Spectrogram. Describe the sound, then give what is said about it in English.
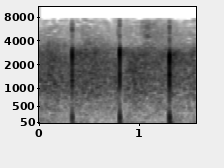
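A church audience clapping for women standing on a stage forms a steady, hissy wash of sound, punctuated by three sharp, evenly spaced louder claps about half a second apart, with no voices. “Keep clapping for them.”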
